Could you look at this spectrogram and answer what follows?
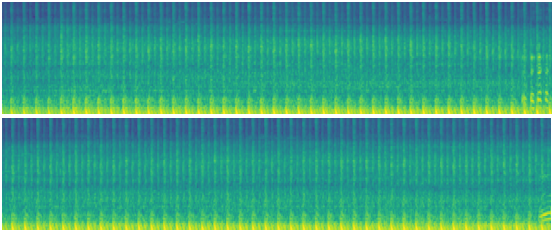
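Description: A narrowboat engine with engine issues runs on the Grand Union Canal, thumping loud and close in a steady, rapid rhythm throughout, with a brief voice once.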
